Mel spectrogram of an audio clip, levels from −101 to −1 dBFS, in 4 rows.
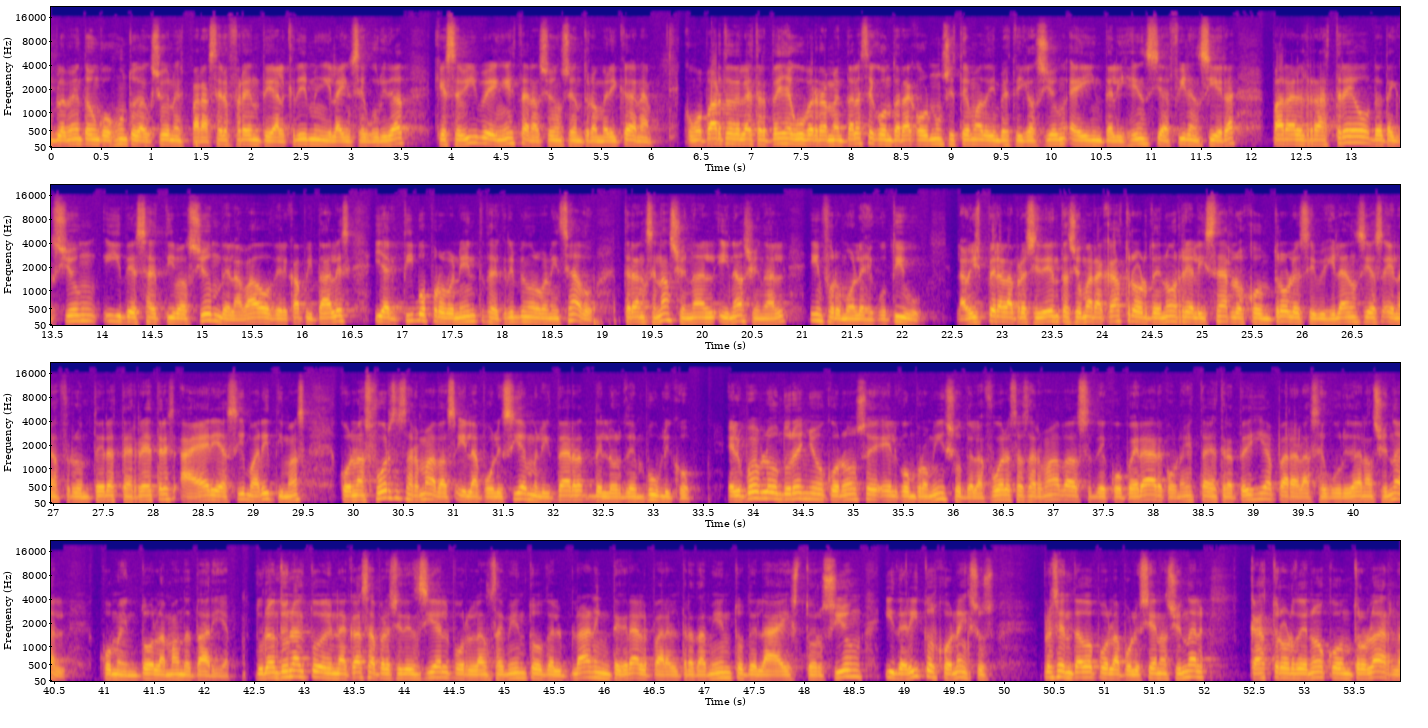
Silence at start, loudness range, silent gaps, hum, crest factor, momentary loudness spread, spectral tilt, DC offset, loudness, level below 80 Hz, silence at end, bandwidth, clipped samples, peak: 0 s; 2 LU; none; none; 14 dB; 5 LU; -5 dB/octave; under 0.1%; -19 LUFS; -64 dBFS; 0 s; 17 kHz; under 0.1%; -4 dBFS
